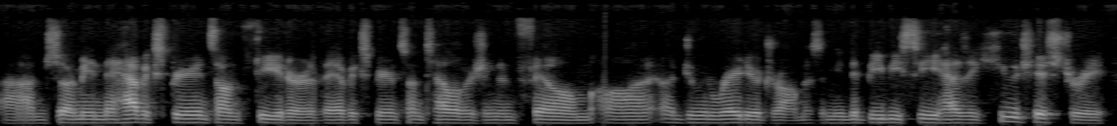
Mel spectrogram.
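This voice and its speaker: Low-pitched man, chatty interview guest. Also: level tone, fast, few pauses, mellow, poor audio. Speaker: interview guest, writer and podcast creator. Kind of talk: conversational interview, anecdotes about work.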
